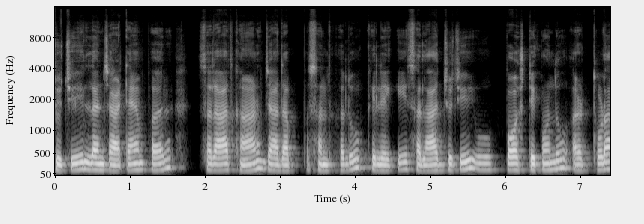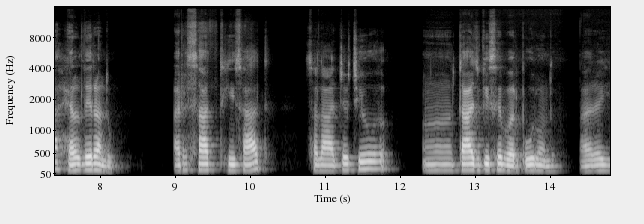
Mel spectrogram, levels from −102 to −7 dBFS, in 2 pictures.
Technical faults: none

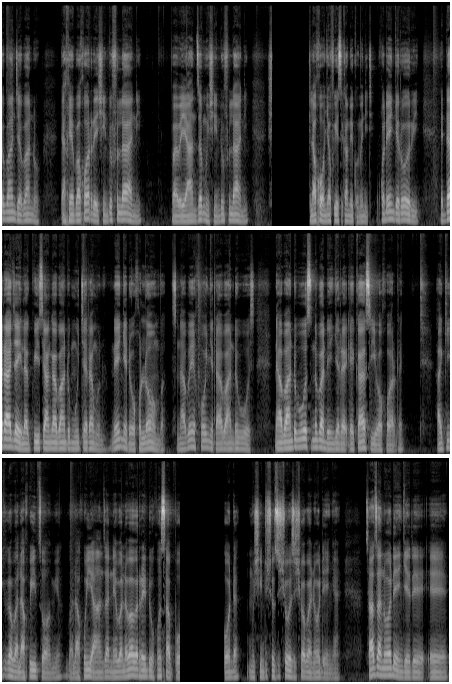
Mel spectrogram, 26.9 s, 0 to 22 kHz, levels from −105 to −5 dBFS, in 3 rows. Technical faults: playback stall; time-compressed catch-up

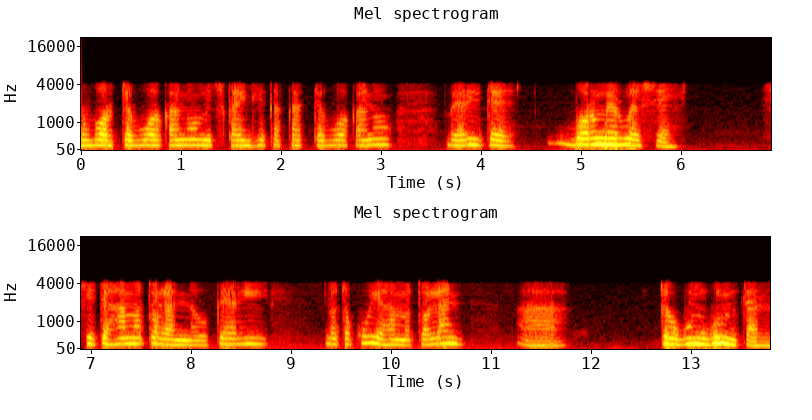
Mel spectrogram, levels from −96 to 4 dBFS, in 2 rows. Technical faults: Opus compression; video or display buzz

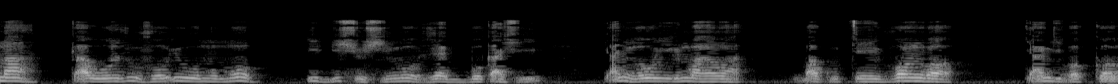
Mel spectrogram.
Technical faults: HE-AAC compression

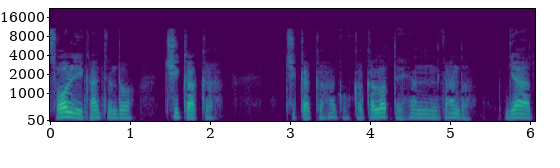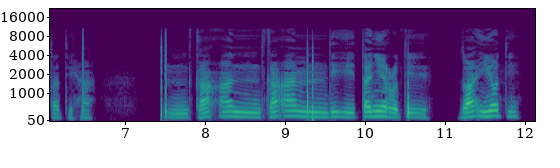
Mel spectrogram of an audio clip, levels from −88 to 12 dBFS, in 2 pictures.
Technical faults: Vorbis compression; loud pop

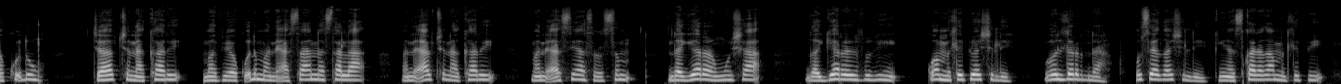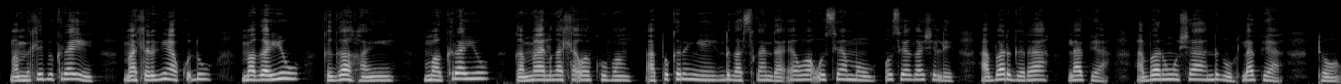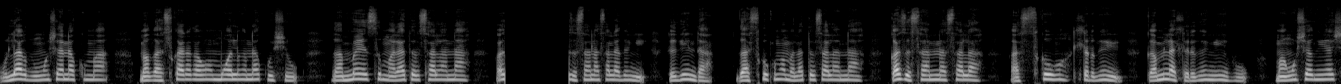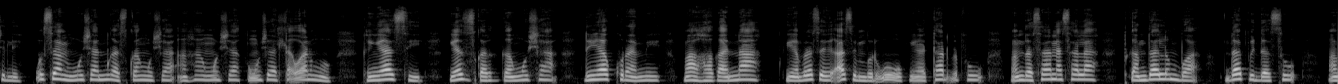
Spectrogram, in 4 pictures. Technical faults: playback stall; time-compressed catch-up

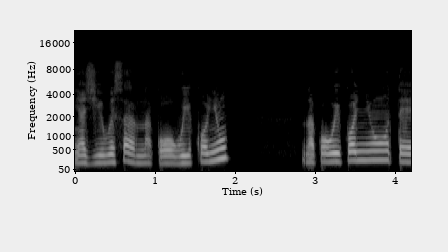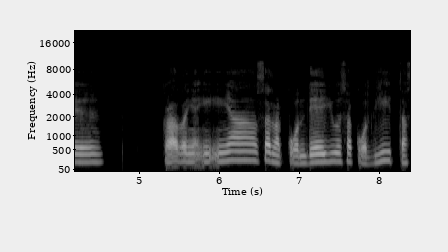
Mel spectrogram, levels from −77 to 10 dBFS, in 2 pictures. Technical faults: AAC compression

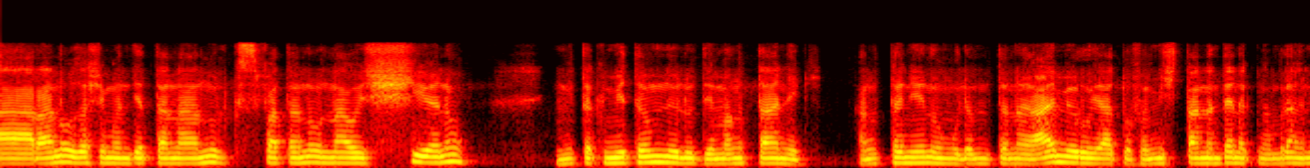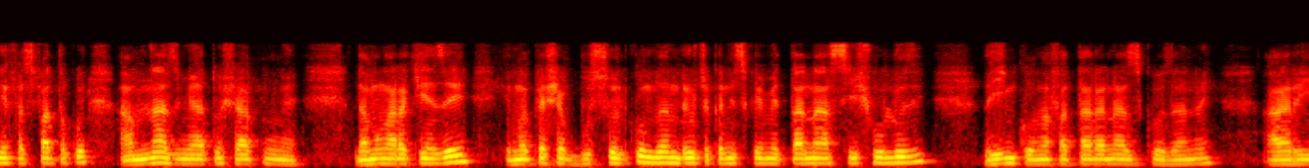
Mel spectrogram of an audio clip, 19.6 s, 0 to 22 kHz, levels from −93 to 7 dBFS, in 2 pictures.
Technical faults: Speex codec

